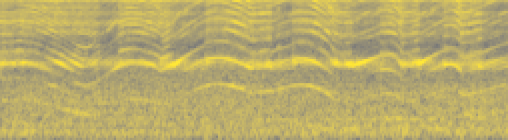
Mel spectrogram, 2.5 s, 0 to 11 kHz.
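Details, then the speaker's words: High-pitched whine of a dental handpiece with wavering pitch as the bur rounds and shapes the resin core during an anatomic fiber-post reconstruction. "Então, esse corte desse pino tem que ser em 45º em relação à incisal, né? É claro que ele tá alto ainda, não me preocupo com isso por hora. Vou arredondar a minha resina,"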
